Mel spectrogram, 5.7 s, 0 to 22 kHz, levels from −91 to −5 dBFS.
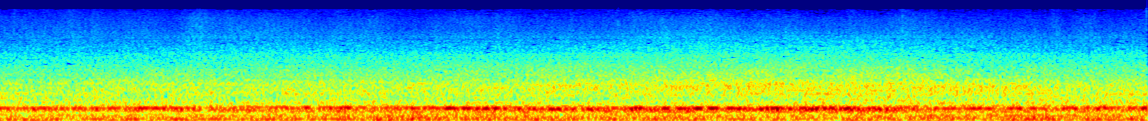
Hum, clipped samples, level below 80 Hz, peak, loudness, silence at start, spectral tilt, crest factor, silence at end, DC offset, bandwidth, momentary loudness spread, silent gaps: none; under 0.1%; -26 dBFS; -2 dBFS; -17 LUFS; 0 s; -8 dB/octave; 14 dB; 0 s; under 0.1%; 11 kHz; 6 LU; none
